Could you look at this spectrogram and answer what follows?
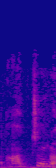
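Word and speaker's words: ācāra: It's not Mitcha Chara, Mitcha plus Chara, because Achara, I cannot find it. – It's a long A, Achara.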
